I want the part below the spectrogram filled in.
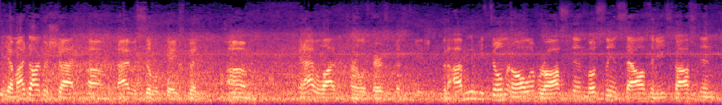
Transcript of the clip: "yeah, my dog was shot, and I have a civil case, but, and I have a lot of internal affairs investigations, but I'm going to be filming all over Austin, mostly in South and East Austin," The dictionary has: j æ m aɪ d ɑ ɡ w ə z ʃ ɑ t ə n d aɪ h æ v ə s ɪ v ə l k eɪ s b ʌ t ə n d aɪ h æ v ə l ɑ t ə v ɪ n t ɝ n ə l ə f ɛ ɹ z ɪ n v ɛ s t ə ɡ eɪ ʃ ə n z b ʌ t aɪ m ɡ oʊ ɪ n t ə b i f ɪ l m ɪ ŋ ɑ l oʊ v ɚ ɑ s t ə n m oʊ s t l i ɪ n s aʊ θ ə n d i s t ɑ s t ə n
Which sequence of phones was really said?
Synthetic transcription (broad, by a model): j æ m aɪ d ɑ ɡ w ə z ʃ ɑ t ə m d aɪ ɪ v ə s ɪ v l k eɪ s b ʌ t ə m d aɪ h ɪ v ə l ɑ t ə v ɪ n t ɝ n l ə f ɛ ɹ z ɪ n v ɛ s t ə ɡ eɪ ʃ n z b ʌ t aɪ m ɡ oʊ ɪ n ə b i f ɪ l m ɪ ŋ ɑ l oʊ v ɚ ɑ s t ə n m oʊ s t l i ɪ n s aʊ θ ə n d i s t ɑ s t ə n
